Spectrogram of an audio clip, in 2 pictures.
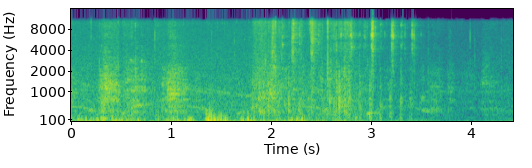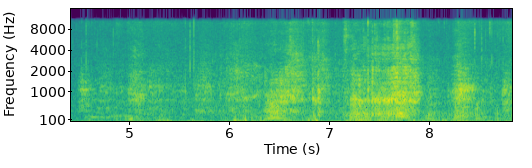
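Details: Bucovina Shepherd Dog barking in short loud bursts, with a quieter gap mid-way and further rough barks toward the end, some broadband background noise.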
